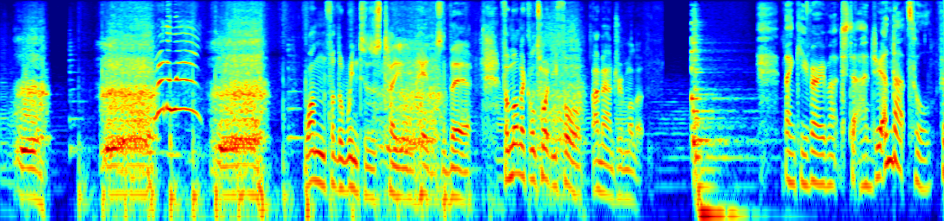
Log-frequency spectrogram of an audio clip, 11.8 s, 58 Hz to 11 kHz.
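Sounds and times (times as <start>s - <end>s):
bear roaring in growling bursts: 0.0s - 3.4s, 4.6s - 5.9s, 6.5s - 7.4s
speech: 3.8s - 8.8s, 9.8s - 11.7s.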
